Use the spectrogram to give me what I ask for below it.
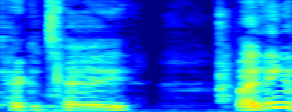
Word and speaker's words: Hekate: But in Greek, they say to pronounce it like Hekate, Hekate. So like Hekate, Hekate, Hekate, Hekate in Greek. And then in Shakespearean, it's Hecate.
